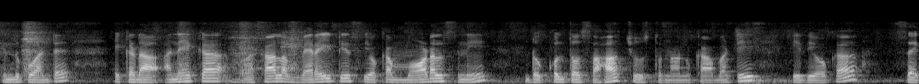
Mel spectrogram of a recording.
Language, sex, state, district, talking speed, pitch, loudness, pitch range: Telugu, male, Andhra Pradesh, Manyam, 100 wpm, 115 Hz, -19 LUFS, 105-145 Hz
